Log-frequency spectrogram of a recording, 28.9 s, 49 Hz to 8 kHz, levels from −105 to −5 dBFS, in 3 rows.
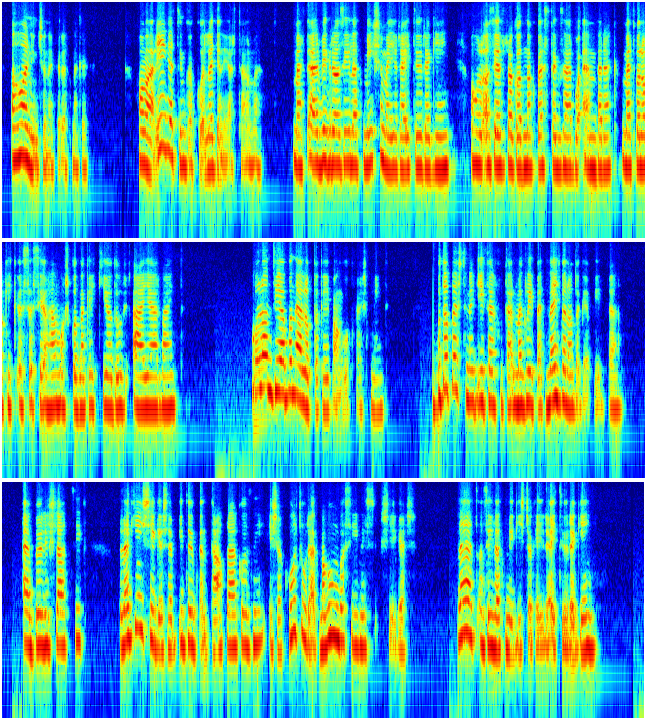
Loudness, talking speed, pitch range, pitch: -22 LUFS, 120 wpm, 220-250 Hz, 230 Hz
